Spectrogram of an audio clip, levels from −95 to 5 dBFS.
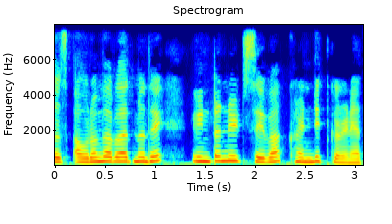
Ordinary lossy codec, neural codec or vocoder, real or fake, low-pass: none; codec, 16 kHz, 2 kbps, X-Codec, WavLM features, trained on Multilingual LibriSpeech; fake; none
